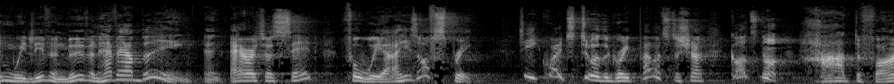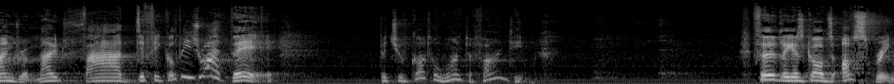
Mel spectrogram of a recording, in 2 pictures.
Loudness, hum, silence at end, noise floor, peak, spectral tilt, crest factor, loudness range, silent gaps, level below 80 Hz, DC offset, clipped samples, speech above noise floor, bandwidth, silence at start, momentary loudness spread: -25 LUFS; 50 Hz at -60 dBFS; 0 s; -54 dBFS; -4 dBFS; -3.5 dB/octave; 22 dB; 13 LU; none; -60 dBFS; under 0.1%; under 0.1%; 29 dB; 19.5 kHz; 0 s; 14 LU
